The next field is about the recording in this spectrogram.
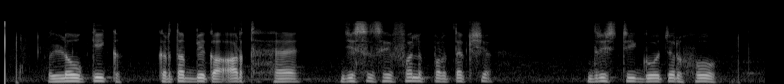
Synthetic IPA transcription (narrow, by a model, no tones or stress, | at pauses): loːkɪkː | ɾət̪əbjəka̰ʔə̰ɾt̪ʰhɛː | d͡ʒɪssepʰəlpɾət̪əkʃ | d̪ɾɪʃʈiːɡoːt͡ʃəɾhoː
